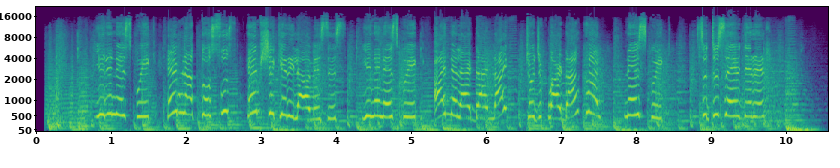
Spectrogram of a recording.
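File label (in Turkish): reklam, Turkish; nesquik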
